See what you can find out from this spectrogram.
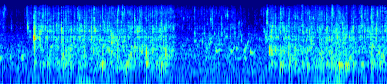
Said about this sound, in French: Et c'est à cette fontaine-là que t'as l'eau. Elle coule tout le temps.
